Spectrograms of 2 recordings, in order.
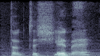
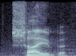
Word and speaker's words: Scheibe: Dr. Shibe? Scheibe. Scheib. Dr. Scheib. Okay. Scheibe. The E isn't silent. Scheib.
